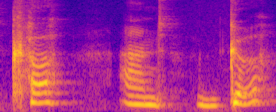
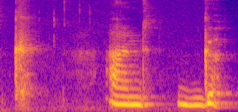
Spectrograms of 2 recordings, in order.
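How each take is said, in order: First: A vowel sound follows each consonant. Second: Each consonant is isolated with no vowel. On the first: The speaker calls it wrong. "remember not to add a vowel onto that to make it" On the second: The speaker calls it right. "So remember, it's"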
